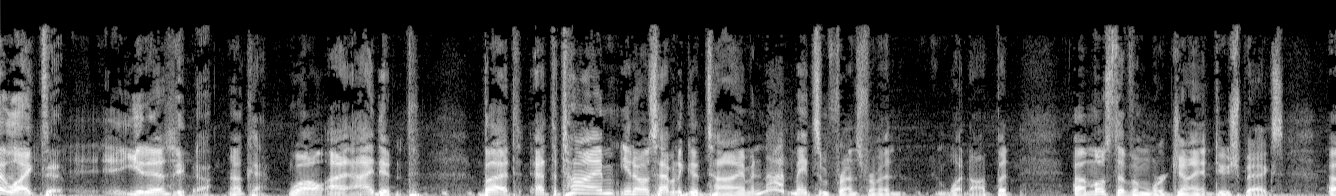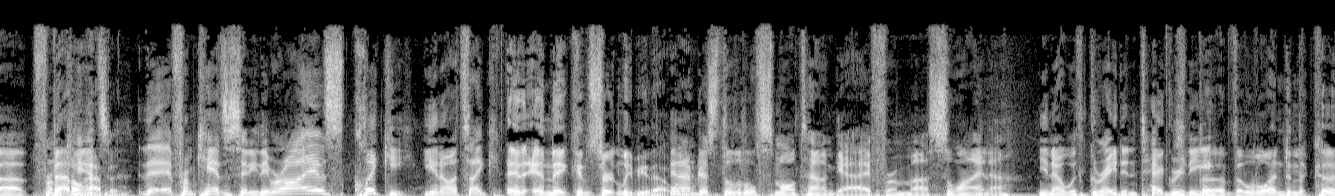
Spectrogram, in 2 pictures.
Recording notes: live from The Oregon International Auto Show!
